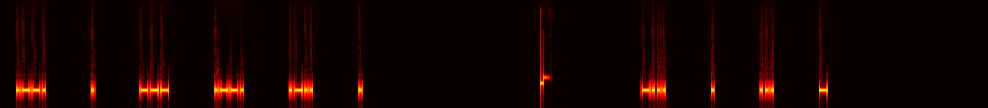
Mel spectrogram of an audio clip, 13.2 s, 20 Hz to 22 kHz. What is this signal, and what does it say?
Morse code, heard as a keyed tone, about 34 wpm, spaced as for 12 wpm, 700 Hz. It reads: PEOPLE BEST
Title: 6x Character Spacing - Top 500 Words - 35wpm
